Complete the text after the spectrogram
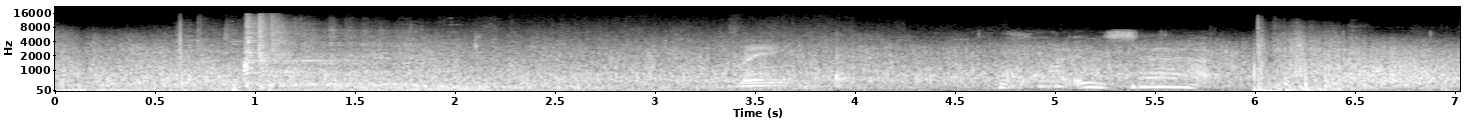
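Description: Shells explode nearby with sharp bangs.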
